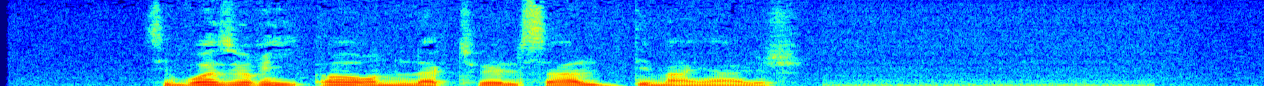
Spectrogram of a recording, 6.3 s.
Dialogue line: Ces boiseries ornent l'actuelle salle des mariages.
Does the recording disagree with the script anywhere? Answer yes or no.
no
